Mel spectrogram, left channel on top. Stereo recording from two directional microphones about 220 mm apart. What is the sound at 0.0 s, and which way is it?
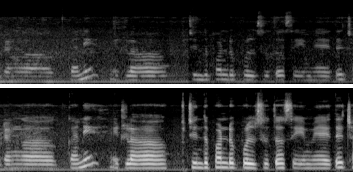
Speech, 40° right (ahead or behind).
